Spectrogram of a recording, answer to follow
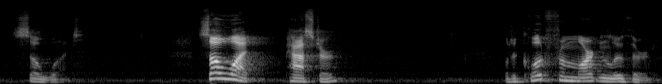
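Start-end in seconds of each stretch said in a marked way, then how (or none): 0.1-0.8 low, soft "So what?"; hushed, falling rhetorical question; musing question. Acted. Preacher poses the application question. 2.0-3.4 punchy, raised-voice challenge from the pews; challenging listener. Acted.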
